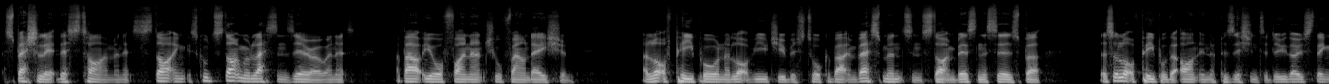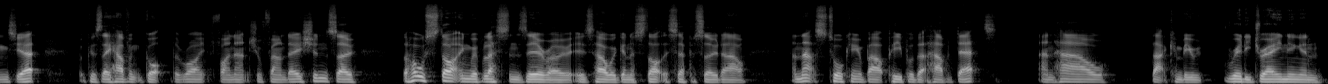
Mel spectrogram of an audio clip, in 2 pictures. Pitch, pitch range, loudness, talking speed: 120 Hz, 110-125 Hz, -26 LUFS, 205 wpm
